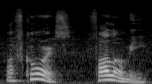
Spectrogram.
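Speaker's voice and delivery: gentle, willing invitation; reassuring. A narrator's reading. Cerulean leads Jigsaw to his friend, softly reassuring. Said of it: "Her voice was very reassuring".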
